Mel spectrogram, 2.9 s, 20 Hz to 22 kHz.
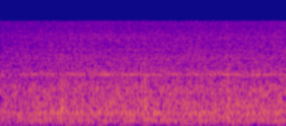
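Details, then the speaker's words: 2004 Ford Explorer at about 150,000 miles, engine running to supply vacuum for HVAC diagnosis: faint regular clicking about once per second over steady blower hiss, a knock from behind the dash, cause not pinned down. "so let's start it up actually has auxiliary you actually hear a there's a knocking in the back"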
